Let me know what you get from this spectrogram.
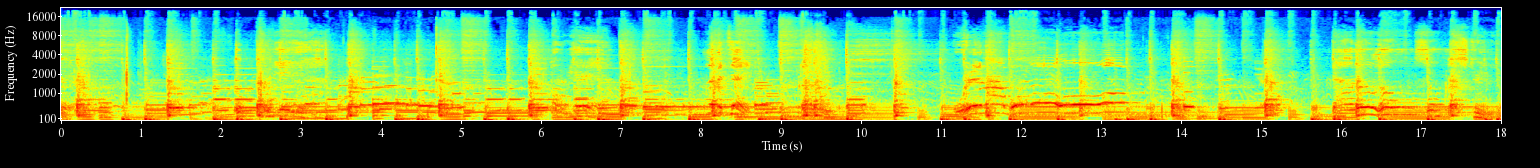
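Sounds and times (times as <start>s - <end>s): person singing: 0.0s - 4.1s, 5.8s - 8.9s, 11.0s - 14.0s, 15.0s - 18.0s
drum kit beat: 0.0s - 18.0s
guitar: 0.0s - 18.0s.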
